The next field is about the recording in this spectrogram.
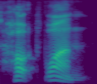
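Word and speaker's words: Hotone: It says pronounced Hot One.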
